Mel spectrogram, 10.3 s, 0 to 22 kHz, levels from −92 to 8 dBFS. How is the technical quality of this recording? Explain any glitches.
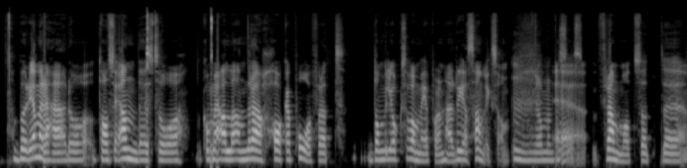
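The recording has audible faults: three short decoding glitches and one pop.

Corrupt frames decoded occur at 0.63–0.69 s, just before "det här och ta", at 2.19–2.32 s, and at 3.15–3.28 s, before "andra haka på för". Damaged bits in a few compressed frames were played anyway, scattering energy to wrong frequencies, heard as brief chirpy noise bursts over the speech.

A loud pop lands at 6.92–6.94 s, right after "med på den här". A sudden voltage step, likely from a plug, switch or static discharge, adds a single sharp pop that peaks somewhat above the speech level while the speech continues underneath.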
